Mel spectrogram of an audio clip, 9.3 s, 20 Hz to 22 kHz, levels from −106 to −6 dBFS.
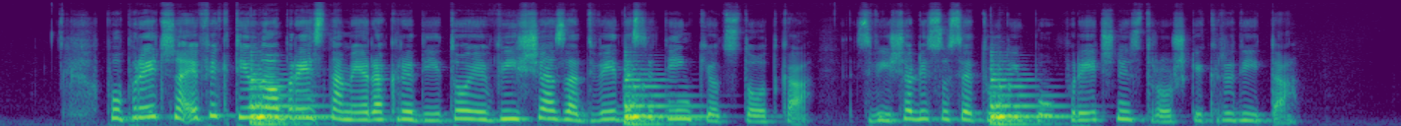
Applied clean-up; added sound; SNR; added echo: neural mask model RNNoise.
